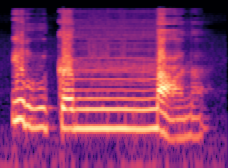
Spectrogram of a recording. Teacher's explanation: دونوں حرف دونوں ہونٹ سے ادا ہوتے ہیں، لہذا ہم اس کو ادغام کی صورت میں تلفظ کریں گے ارکب معنا، بے کا تلفظ نہیں ہوگا.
